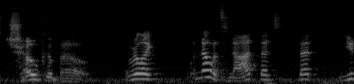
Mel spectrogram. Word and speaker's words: chocobo: with several people that mispronounced the word chocobo it's true everyone they were all saying like Jacobo I think I remember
